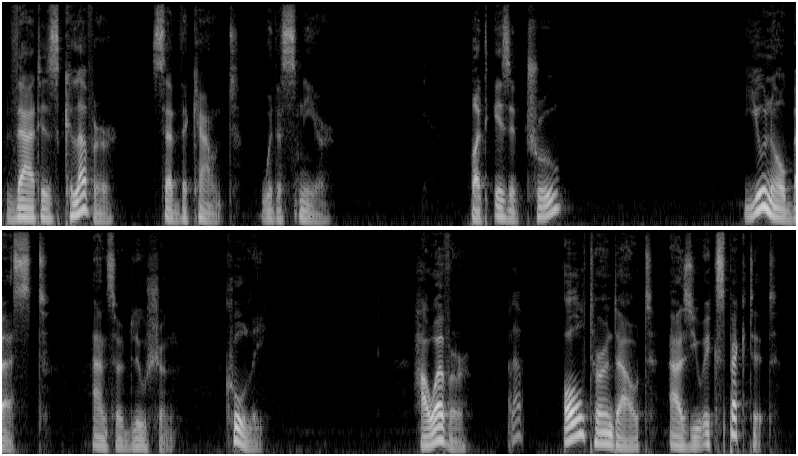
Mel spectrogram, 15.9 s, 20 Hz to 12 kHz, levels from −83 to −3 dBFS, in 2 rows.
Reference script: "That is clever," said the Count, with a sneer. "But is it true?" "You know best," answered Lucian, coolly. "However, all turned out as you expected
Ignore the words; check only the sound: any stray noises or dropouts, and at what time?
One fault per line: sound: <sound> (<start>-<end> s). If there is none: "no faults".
sound: laugh (13.0-13.2 s)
